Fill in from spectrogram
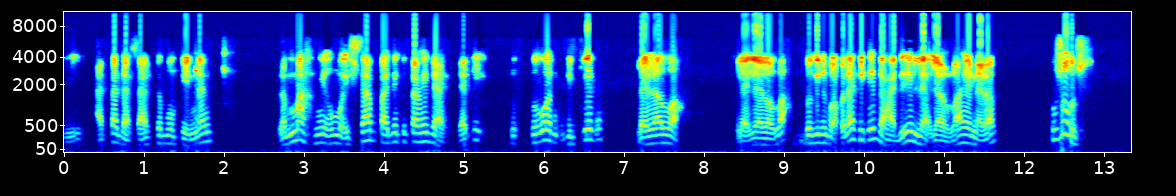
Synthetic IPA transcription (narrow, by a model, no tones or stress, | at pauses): i | a̰t̪adasarkəmuŋkinan | ləmahɲəumaʔislampadakət̪awhida̰nd͡ʒadi | ut̪uɾʊnbikɪr | lailalːɑh | la̰lalalːɑhbəɡinubapanakit̪ədaɦadəlaḭlalːɑhjaŋdalam | hus̬us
